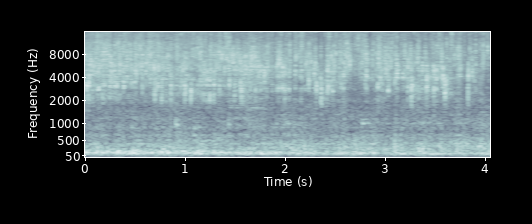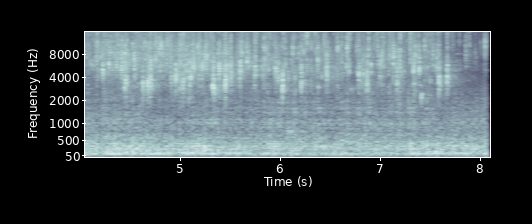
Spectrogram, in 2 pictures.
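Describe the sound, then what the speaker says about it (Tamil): Rice and lentils are washed under a running kitchen tap, a steady loud gush of water splashing into a sink that continues without pause throughout, with no talking. "அரிசி பருப்பை வந்து கழுவி எடுத்துக்கலாம் நம்ம."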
